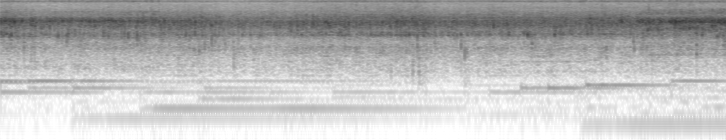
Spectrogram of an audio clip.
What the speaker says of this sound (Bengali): এবার মাথাগুলো একে একে ভেজে নেব।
